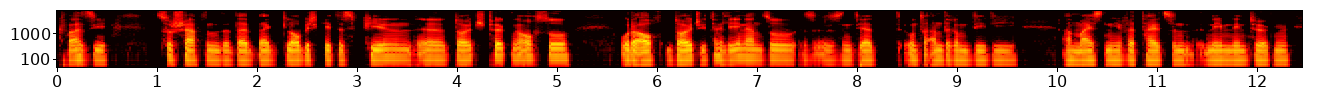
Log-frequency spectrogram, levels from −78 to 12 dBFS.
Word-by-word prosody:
quasi 115 0 -1 0.4
zu - - -2
schaffen. 115 -1 +2
Da 110 -1 -3
da 110 +1 +3
da 110 +1 +1
glaube 115 +1 +2
ich, 120 - -5
geht 120 -3 -3
es 110 +1 -3
vielen, 125 0 0
äh, 120 -1 0
Deutschtürken 120 +3 +2
auch 125 - +2
so 130 0 +2 0.5
oder - - +6
auch 105 +2 +6
Deutschitalienern 120 +2 +2
so. 120 -1 0
Es 115 - -10
es 110 +1 -7
sind 115 0 -7
ja 110 -1 +3 0.3
unter 115 -1 -4
anderem 110 -1 -2
die, 110 -1 -4
die 110 -1 -8 0.4
am 105 +1 -2
meisten 110 +1 +2
hier 110 -1 -3
verteilt 110 -1 0
sind 110 0 -3
neben 110 0 0
den 110 0 -1
Türken. 110 -1 -2
115 Hz, 170 wpm, -24 LUFS, 110-120 Hz, 0.5 s, oder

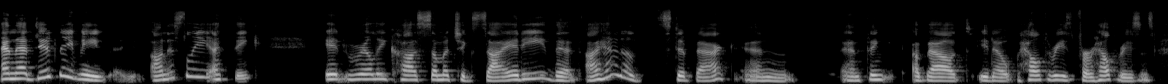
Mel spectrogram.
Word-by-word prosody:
and 255 +1 +7
that 260 -4 +4
did 335 +5 +2
make 350 -9 +2
me, 200 -6 +5 0.5
honestly, 300 - -1
I 230 - +2
think 135 +2 -4 0.7
it 235 0 +4
really 235 +1 +2
caused 210 -2 -1
so 215 0 +2
much 215 0 0
anxiety 195 +9 +1
that 190 -6 0
I 185 +5 +2
had 270 +8 +1
to - - -3 0.2
step 195 -2 -2
back 185 +9 -2 0.2
and 175 -3 -3 0.5
and 180 -1 -2
think 220 +9 +1 0.2
about, 170 -3 +2
you 180 - +3
know, 165 -2 -1
health 210 +3 +1
reas 205 0 +1
for 175 -3 +1
health 205 +5 +1
reasons. 190 +4 -4
210 Hz, 160 wpm, -24 LUFS, 180-235 Hz, 0.7 s, and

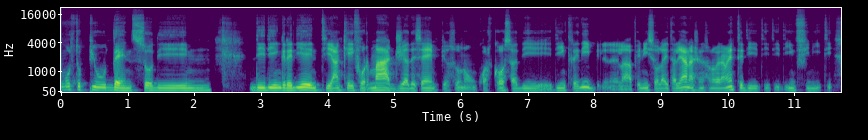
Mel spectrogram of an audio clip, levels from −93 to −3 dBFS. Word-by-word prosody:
molto 140 +1 -4
più 120 +1 +1
denso 110 -2 +3
di 105 0 -1
mhmm, 105 0 -5 0.6
di 110 -1 +1
di 115 0 +4
ingredienti. 115 -1 +4
Anche 105 +2 +1
i 105 - +1
formaggi 105 -2 +3
ad 95 0 0
esempio 100 +1 -1
sono - - -9
un - - -13
qualcosa 105 -2 -5
di 100 +2 -8
di 105 -2 -5
incredibile 105 0 -4
nella - - -4
penisola 100 -2 -4
italiana, 110 +3 +3
ce 105 -2 -8
ne 100 - -8
sono 100 -1 -9
veramente 110 +3 0
di 100 -2 -8
di - - -16
di - - -14
di - - -11
infiniti. 100 -2 -10
105 Hz, 160 wpm, -27 LUFS, 100-110 Hz, 0.6 s, di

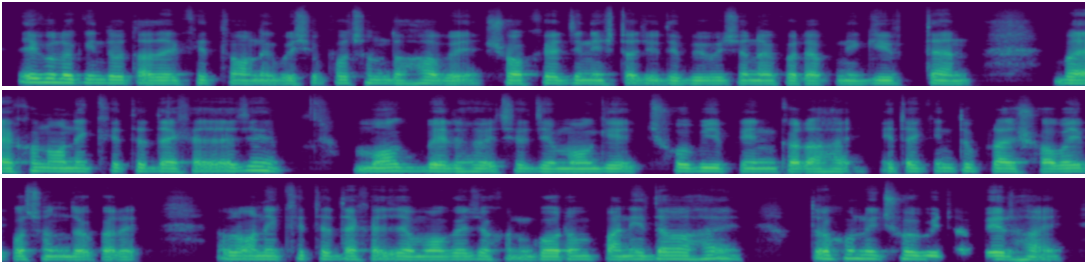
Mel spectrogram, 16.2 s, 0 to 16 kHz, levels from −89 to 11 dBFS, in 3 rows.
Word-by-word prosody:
এগুলো 175 -1 +5
কিন্তু 150 -1 +1
তাদের 130 0 +2
ক্ষেত্রে 140 -1 -5
অনেক 65 - -1
বেশি - - -4
পছন্দ 145 -1 -2
হবে। 130 -2 +1 0.2
শখের 130 +1 +2
জিনিসটা 130 -1 -1
যদি 130 0 -1
বিবেচনা 130 0 0
করে, 130 -1 0
আপনি 130 - -4
গিফট 130 -1 -1
দেন, 130 -2 +3 0.5
বা 140 - +3
এখন 155 +4 -2
অনেক 135 -1 0
ক্ষেত্রে 145 0 -2
দেখা 130 -1 +1
যায় 150 - +2
যে, 175 - +4 0.5
মগ 145 +1 +4
বের 135 -1 +4
হয়েছে 135 +1 -1
যে, 130 - +2
মগে 130 +1 +2 0.2
ছবি 145 0 +2
প্রিন্ট 130 -1 0
করা 130 - +4
হয়। 125 - -3 0.2
এটা - - -1
কিন্তু 145 -1 -3
প্রায় 135 -2 +3
সবাই 130 +2 +3
পছন্দ 130 0 0
করে, - - +1 0.4
এবং 145 - +1
অনেক 140 -1 +1
ক্ষেত্রে 150 -1 -2
দেখা 135 - 0
যায়, 130 -2 +3
মগে 130 +1 +2
যখন 130 - -6
গরম 135 +1 +4
পানি 135 +1 +2
দেওয়া 150 -1 +4
হয়, 160 - 0 0.4
তখন 165 +1 +2
এই 155 - -5
ছবিটা 150 -2 +1
বের 145 -2 +4
হয়। 125 - -1
135 Hz, 200 wpm, -23 LUFS, 130-145 Hz, 0.5 s, এগুলো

